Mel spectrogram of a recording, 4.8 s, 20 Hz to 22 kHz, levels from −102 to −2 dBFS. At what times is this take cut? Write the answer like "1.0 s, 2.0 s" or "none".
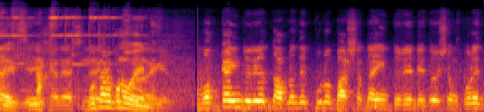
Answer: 1.9 s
